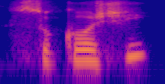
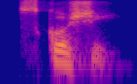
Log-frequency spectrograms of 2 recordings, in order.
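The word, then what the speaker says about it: 少し: which means a little so the word is sukoshi sukoshi so here and are doing voiced consonants who appearing in between them it gets divised and we have squishy squishy squishy this is a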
